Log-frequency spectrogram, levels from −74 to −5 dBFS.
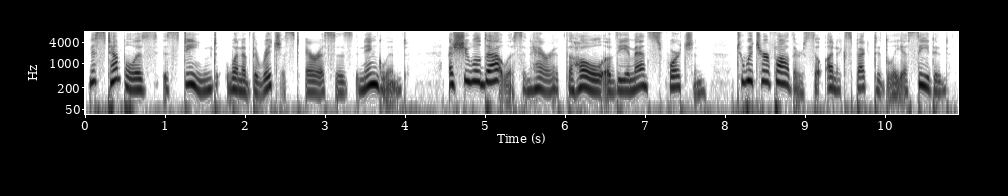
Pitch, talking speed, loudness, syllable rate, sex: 200 Hz, 160 wpm, -19 LUFS, 5.3 syllables/s, female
